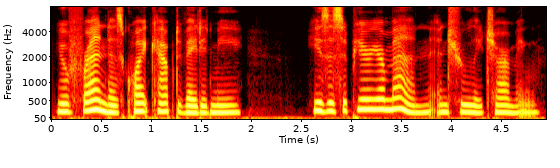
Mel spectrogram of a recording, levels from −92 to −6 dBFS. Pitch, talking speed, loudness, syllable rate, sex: 210 Hz, 170 wpm, -19 LUFS, 5.3 syllables/s, female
